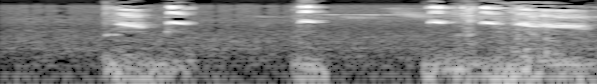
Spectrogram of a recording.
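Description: A female green-winged saltator gives short, harsh, chattering phrases in quick bursts, sung to stimulate a male.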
